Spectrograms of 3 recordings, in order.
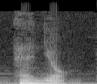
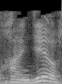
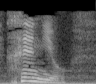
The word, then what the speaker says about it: Haenyeo: Las Haenyeo, o como se pronuncia en coreano... – Haenyeo. – Bueno, pues no son Haenyeo, son Haenyeo.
